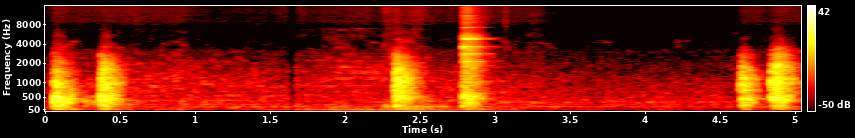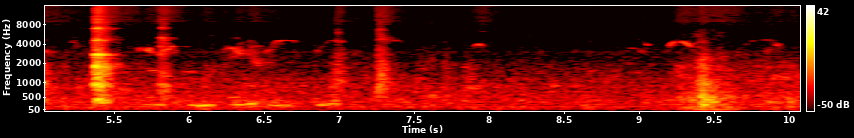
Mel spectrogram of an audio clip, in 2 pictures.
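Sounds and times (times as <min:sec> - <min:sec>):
sharp metallic clanks: 0:02.2 - 0:03.1, 0:04.7 - 0:06.0.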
